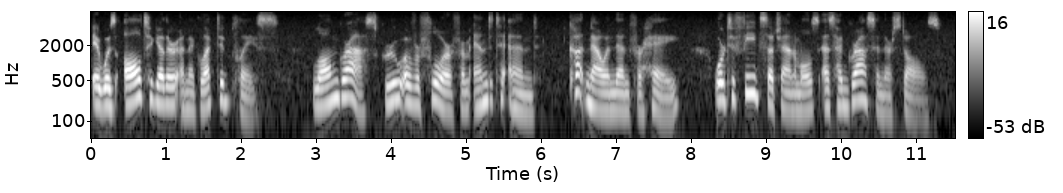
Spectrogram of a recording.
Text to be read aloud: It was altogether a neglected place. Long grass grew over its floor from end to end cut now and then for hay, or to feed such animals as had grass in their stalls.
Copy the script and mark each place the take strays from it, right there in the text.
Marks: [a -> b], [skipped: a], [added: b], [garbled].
It was altogether a neglected place. Long grass grew over [skipped: its] floor from end to end cut now and then for hay, or to feed such animals as had grass in their stalls.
